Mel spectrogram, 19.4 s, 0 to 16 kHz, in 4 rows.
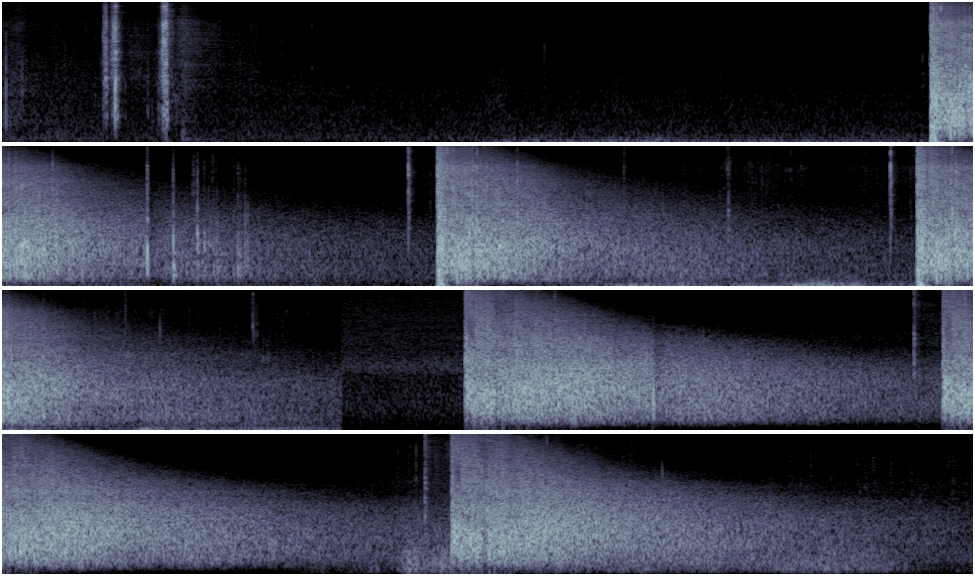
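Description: A Glock 17 pistol fires 124 grain Federal Premium HST rounds: six loud, sharp shots spaced about two seconds apart, each with a long echoing tail, after a few faint clicks at the start.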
